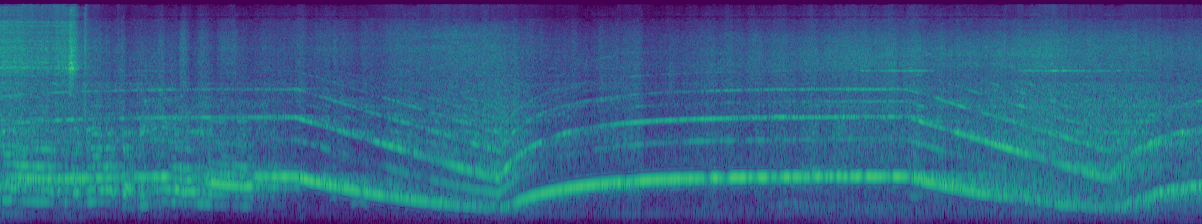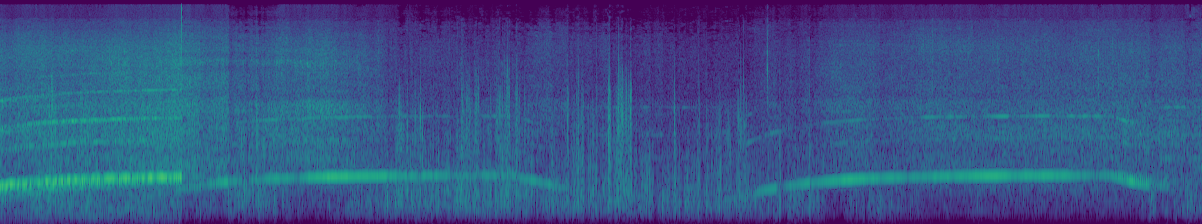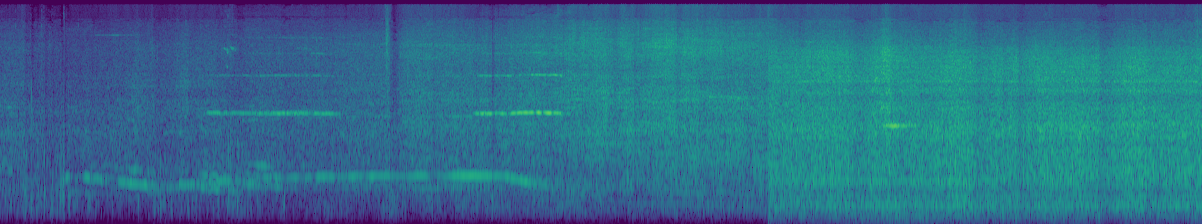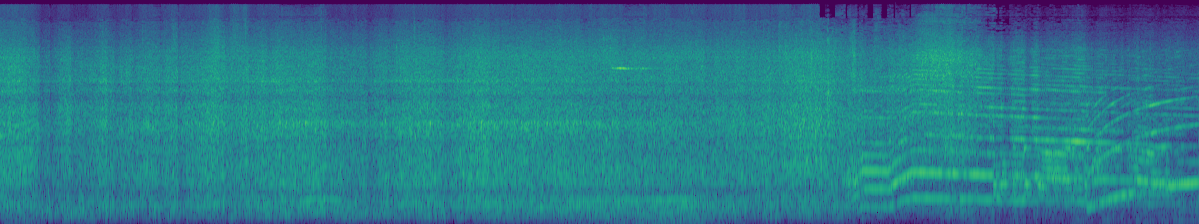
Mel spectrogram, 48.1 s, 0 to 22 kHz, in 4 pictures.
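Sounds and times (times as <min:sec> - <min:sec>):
motor siren wailing: 0:00.0 - 0:18.4, 0:19.4 - 0:29.5, 0:39.3 - 0:48.0.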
